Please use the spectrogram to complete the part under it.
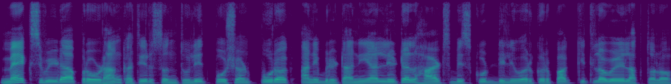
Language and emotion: Goan Konkani, neutral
